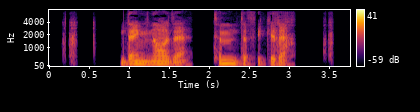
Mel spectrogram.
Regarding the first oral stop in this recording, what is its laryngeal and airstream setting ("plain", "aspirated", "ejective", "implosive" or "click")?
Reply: plain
